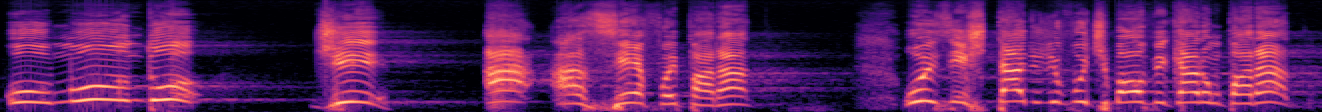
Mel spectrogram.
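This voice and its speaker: A man with a Rio de Janeiro Portuguese accent preaches a lively evangelical sermon in a high, bright, forceful voice. He is emphatic, swinging between loud bursts and quiet asides, and keeps calling the congregation dear brother. The sound carries the long reverb of a church hall. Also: moderate pace. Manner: addresses listeners as dear brother, asks for amens. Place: church sanctuary.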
